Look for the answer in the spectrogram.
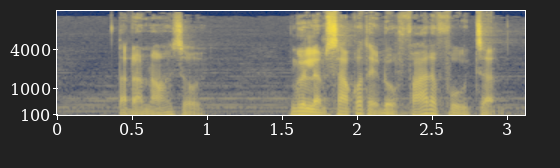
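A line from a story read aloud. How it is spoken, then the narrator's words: Muttering. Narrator (Vietnamese): lẩm bẩm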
